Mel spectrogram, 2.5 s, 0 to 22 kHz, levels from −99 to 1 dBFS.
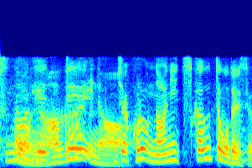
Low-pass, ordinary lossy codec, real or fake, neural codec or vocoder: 5.4 kHz; none; real; none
